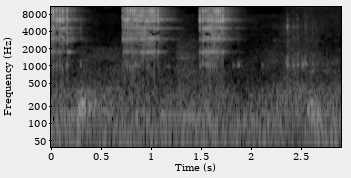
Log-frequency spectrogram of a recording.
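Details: Reel no. 6, a 9500 with 4.2:1 gear ratio and power handle: crisp, even ratcheting clicks in short bursts as the spool turns, sharp uniform tick, no grit; clicker healthy, works smoothly without wobble.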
